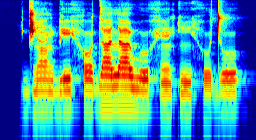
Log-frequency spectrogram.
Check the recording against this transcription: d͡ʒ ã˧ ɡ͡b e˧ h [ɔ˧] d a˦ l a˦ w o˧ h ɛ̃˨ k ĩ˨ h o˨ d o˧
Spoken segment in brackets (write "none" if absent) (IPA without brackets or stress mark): ɔ˧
